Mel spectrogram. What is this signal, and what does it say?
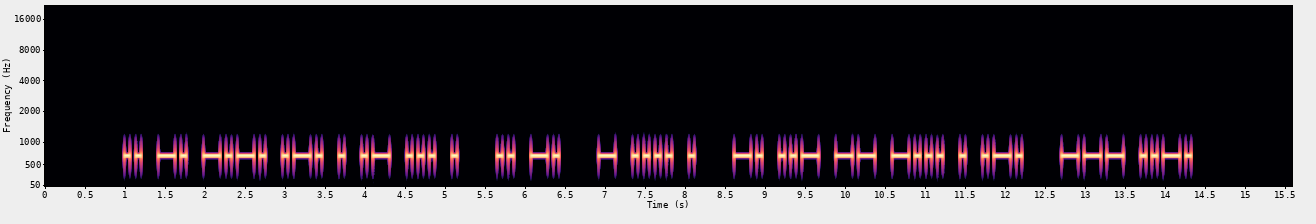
Morse code, heard as a keyed tone, about 17 wpm, 700 Hz. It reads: INCREASE IN THE NUMBER OF
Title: Speed-Racing - Sets of 5 Words 17wpm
